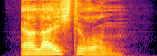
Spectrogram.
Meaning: 1. relief 2. ease, easing 3. alleviation 4. facilitation, facilitating
- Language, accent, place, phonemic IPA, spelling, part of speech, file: German, Germany, Berlin, /ɛɐ̯ˈlaɪ̯çtəʁʊŋ/, Erleichterung, noun, De-Erleichterung.ogg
